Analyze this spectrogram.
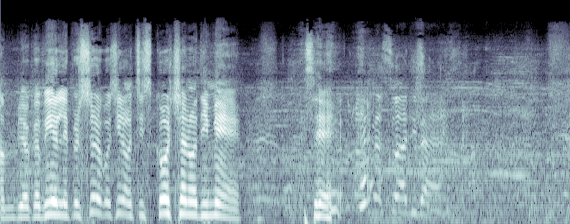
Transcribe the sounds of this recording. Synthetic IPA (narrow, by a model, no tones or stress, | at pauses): mbjokapiːɾelepersoːnekozinonsiskot͡ʃːanod̪ime | seɛpersoːnad̪ivɛrsa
